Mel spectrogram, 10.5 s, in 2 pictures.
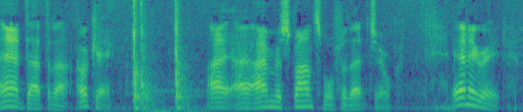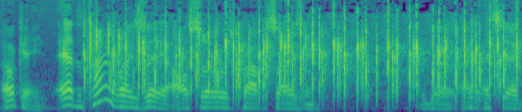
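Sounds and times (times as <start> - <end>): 
speech: 0.0 - 1.2, 2.1 - 8.6, 9.4 - 10.4
one person clapping: 6.0 - 10.4.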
